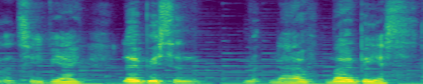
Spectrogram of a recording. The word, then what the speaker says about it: Mobius: thought I'm correct myself I then remember that I said it wrong let's try again Mobius and Loki have arrived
